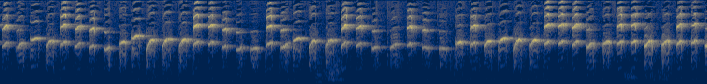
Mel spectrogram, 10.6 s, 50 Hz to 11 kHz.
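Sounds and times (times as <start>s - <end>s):
cockatiel giving harsh rapid chirps: 0.0s - 10.5s.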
